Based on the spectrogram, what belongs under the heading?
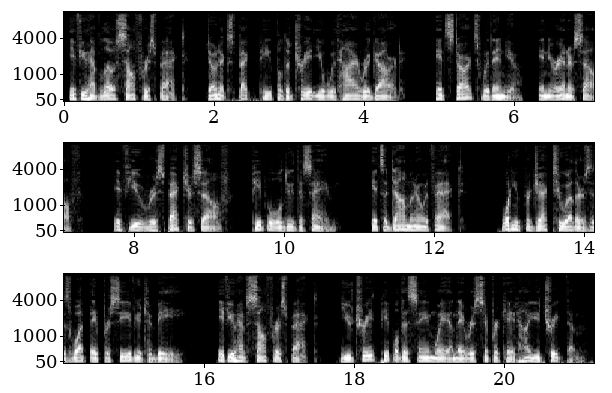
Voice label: Male Voice; Self Respect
